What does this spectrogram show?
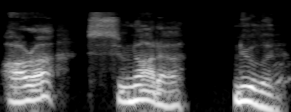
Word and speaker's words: Aura Sunada Newlin: oh I forgot to ask you how to pronounce the Middle with so it's ARA sunata Newlin I know ARA because she is the executive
